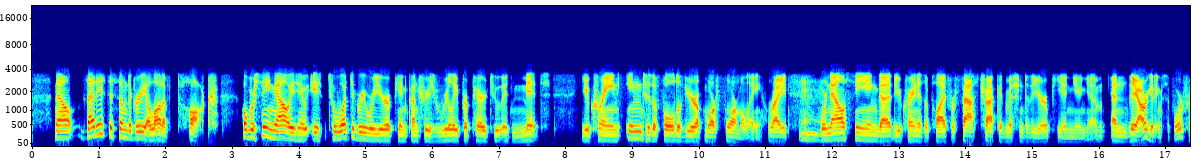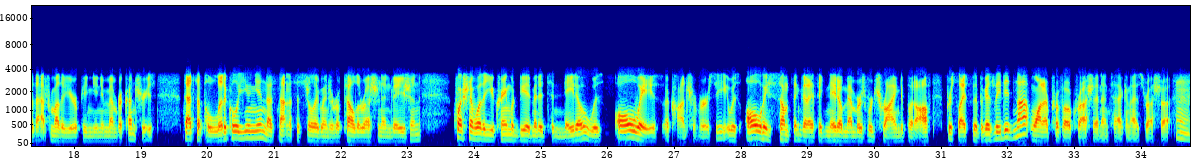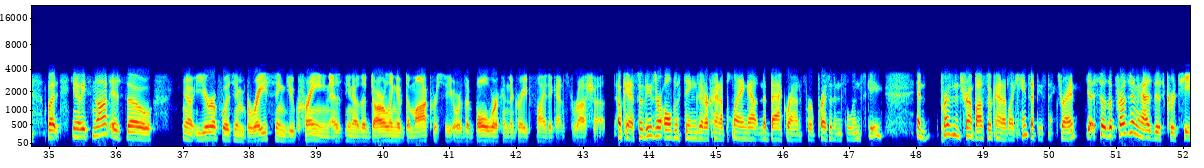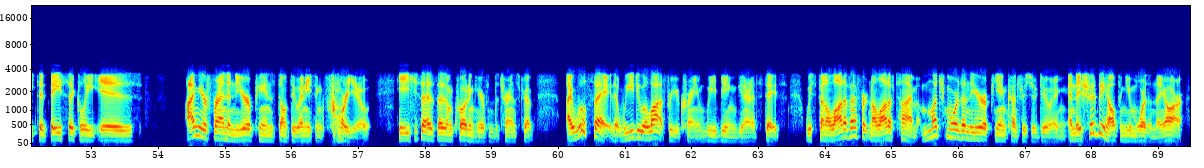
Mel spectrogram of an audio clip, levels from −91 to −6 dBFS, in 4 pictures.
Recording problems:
phone-call audio; nothing above 3.5 kHz

